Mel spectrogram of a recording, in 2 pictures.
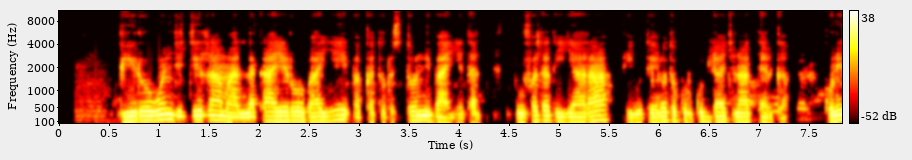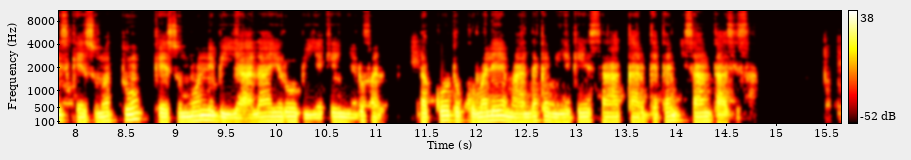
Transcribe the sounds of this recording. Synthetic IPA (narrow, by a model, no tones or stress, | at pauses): b̥iːɾo̞ːwːɐnd͡ʒɪd͡ʒːiːrːaːmaːlːɐkʼaːjɛɾo̞ːbaːjʔe̞ːbɐkːɐt̪ɔɾɪst̪o̞ːnːɪbaːjːɛt̪ɐn | b̥uːfɐt̪ɐt̪ʼɪjːaːɾaːfɪhʊt̪e̞ːlɔt̪ɐɡʊɾɡʊd̪ːaːt͡ʃʼɪnaːt̪ːɪɐɾɡɐmkʊnɪske̞ːsːʊmɐt̪ːuːke̞ːsːʊmːo̞ːnːɪbɪjːɐɐlaːjɛɾo̞ːbɪjːɐke̞ːɲːɐᶑʊfɐn | ɾɐkːo̞ːt̪ɔkːɔmɐle̞ːmaːlːɐkʼɐbɪjːɐke̞ːsːaːɐkːɐːɾɡɐt̪ɐnɪsaːnt̪aːsɪsɐ̥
